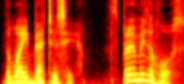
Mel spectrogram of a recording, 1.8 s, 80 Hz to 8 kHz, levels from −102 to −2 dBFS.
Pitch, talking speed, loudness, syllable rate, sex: 155 Hz, 260 wpm, -16 LUFS, 7.9 syllables/s, male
